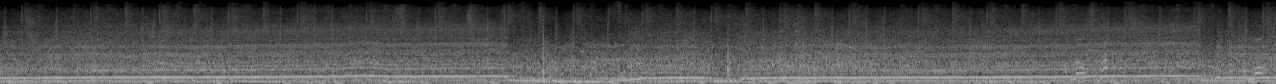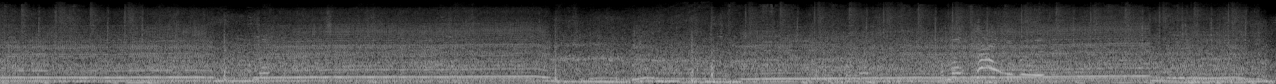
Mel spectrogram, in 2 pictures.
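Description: Racing game engine roar of a sports car in Forza Horizon 5, a steady loud engine note rising through gear shifts, with tire squeal and skidding in the corners, no talk.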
